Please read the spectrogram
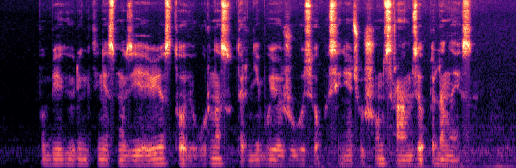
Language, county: Lithuanian, Marijampolė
